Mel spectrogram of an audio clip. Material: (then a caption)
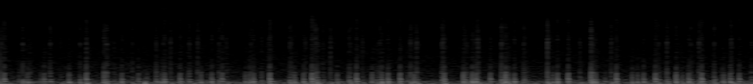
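Cardboard. A large, flat, solid hardcover art book with a glossy red dragon cover is held in hand and tapped and scratched with fingernails. The result is a rapid, steady stream of short, dull, low-pitched taps with almost no ring, plus faint scratchy texture between them.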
